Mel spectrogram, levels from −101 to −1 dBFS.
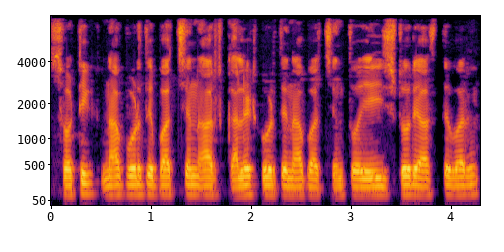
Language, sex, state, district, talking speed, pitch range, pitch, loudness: Bengali, male, West Bengal, Jhargram, 225 wpm, 100-110 Hz, 105 Hz, -17 LUFS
